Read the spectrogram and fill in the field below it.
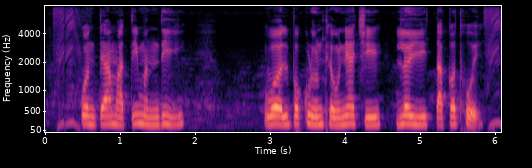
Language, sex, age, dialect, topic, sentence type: Marathi, female, 60-100, Varhadi, agriculture, question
